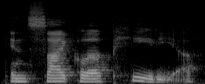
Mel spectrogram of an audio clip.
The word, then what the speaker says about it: encyclopedia: And letter O in this word is in an unstressed syllable, so it's going to say vowel schwa. It sounds like So that syllable sounds like kla.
